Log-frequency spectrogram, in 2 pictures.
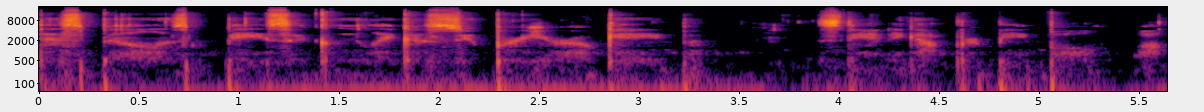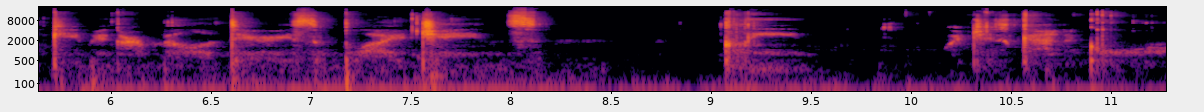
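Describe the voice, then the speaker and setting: Soft-spoken and whispering, the speaker goes at a fairly slow pace over noticeable background noise. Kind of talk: ASMR explainer of a congressional bill. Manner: whispered; soft, relaxing.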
